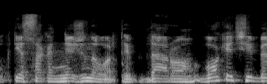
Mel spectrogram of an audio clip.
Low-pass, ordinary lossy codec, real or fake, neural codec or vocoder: 10.8 kHz; AAC, 32 kbps; real; none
